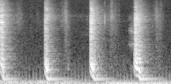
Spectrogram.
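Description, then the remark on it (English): Four quick, evenly spaced squelchy fart-like blurts made by pressing palms together, each a short raspy burst sliding down in pitch, fairly loud with no talking. “I'm not bad at pitch and putt, and I can make farting noises by pressing the palms of my hands together.”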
